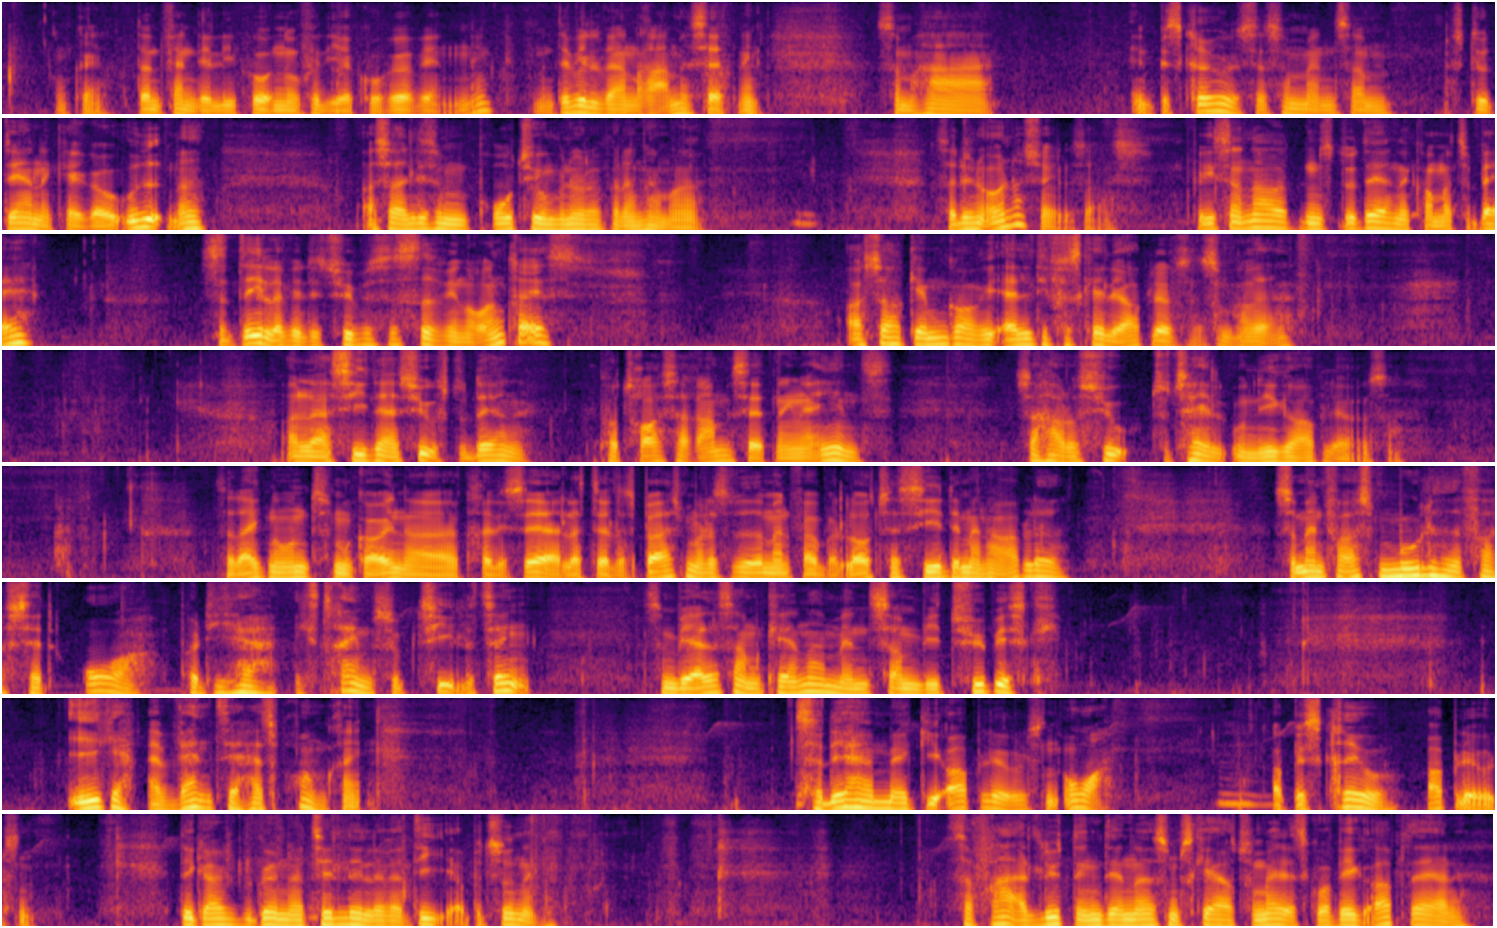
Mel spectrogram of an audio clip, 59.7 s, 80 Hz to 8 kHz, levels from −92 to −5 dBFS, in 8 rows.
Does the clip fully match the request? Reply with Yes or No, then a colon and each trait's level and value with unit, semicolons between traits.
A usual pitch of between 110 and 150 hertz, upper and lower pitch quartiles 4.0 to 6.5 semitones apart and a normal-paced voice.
No: low, 100 Hz; average, 4.4 semitones; average, 190 wpm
